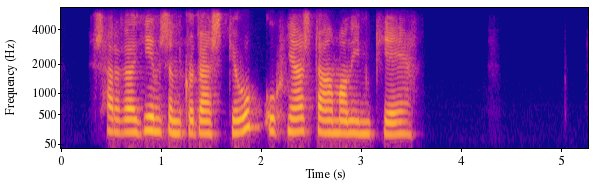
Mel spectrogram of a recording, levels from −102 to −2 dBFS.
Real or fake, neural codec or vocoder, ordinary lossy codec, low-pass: fake; autoencoder, 22.05 kHz, a latent of 192 numbers a frame, VITS, trained on one speaker; Opus, 16 kbps; 5.4 kHz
